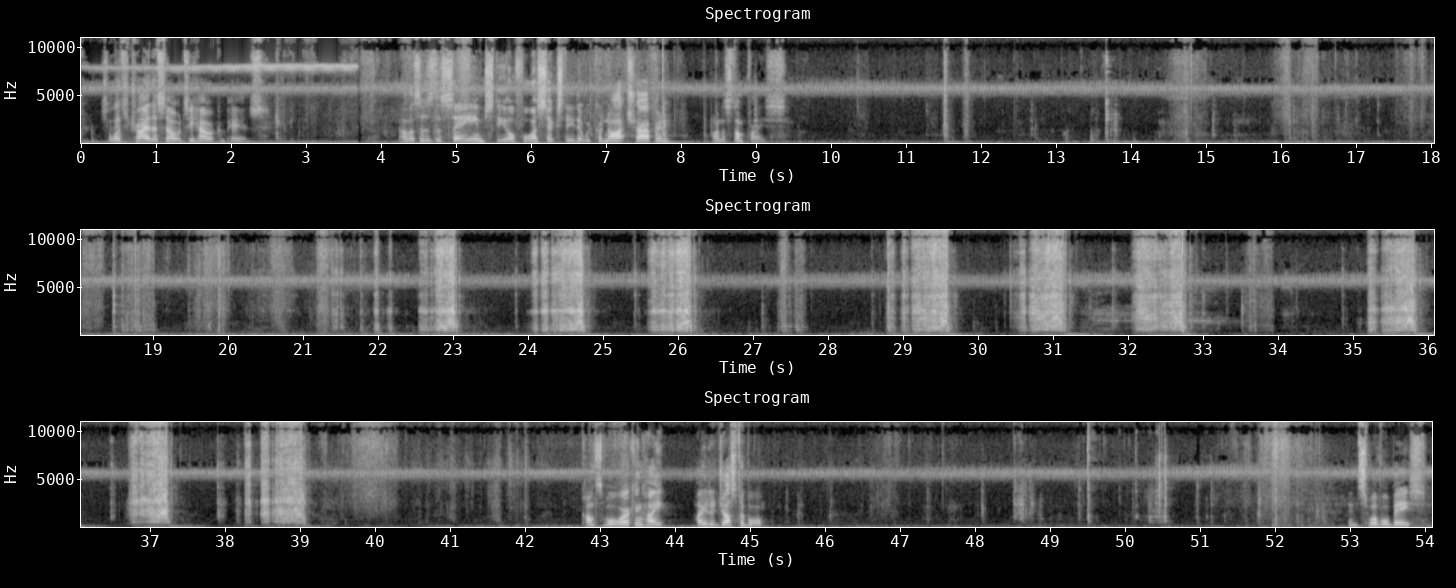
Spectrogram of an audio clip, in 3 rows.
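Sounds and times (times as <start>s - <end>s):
file strokes on chainsaw chain: 21.2s - 23.2s, 24.0s - 24.9s, 25.5s - 26.4s, 28.8s - 29.8s, 30.4s - 31.4s, 32.0s - 33.0s, 35.1s - 36.0s, 36.7s - 39.2s.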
